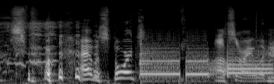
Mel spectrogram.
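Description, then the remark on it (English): A voice speaks briefly, then a steady electronic alarm sound effect, played on a show as a sports question comes up, takes over, a sustained buzzy tone with a small break and shift partway through, holding at an even loudness. “That alarm plays every time I talk about sports because I don't like sports and I don't talk about it.”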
